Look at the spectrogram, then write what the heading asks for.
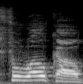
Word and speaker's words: Fuoco: It's Fuoco, but we say Fuko when we answer the phone because it's faster.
